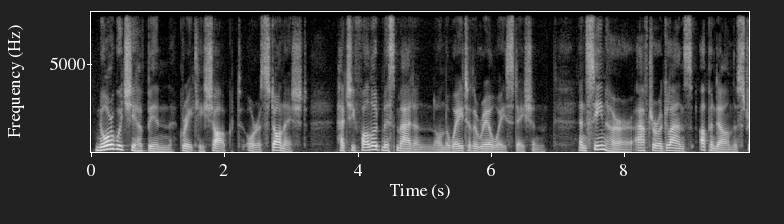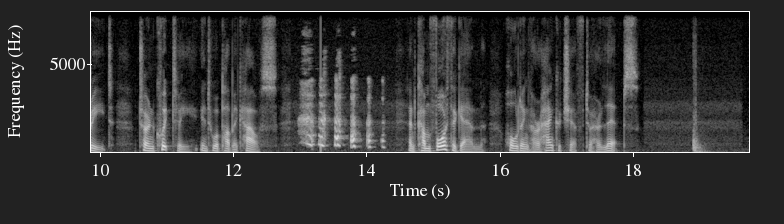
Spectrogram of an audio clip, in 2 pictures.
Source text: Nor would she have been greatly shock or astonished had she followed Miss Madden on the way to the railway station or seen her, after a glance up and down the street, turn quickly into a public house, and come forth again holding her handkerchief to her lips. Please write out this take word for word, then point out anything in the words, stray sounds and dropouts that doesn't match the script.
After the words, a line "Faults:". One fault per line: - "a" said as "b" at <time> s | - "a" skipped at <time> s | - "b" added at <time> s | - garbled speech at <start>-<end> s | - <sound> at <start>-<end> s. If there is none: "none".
Nor would she have been greatly shocked or astonished had she followed Miss Madden on the way to the railway station and seen her, after a glance up and down the street, turn quickly into a public house, and come forth again holding her handkerchief to her lips.
Faults:
- "shock" said as "shocked" at 1.7 s
- "or" said as "and" at 7.3 s
- laugh at 13.0-14.3 s
- thud at 18.9-19.6 s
